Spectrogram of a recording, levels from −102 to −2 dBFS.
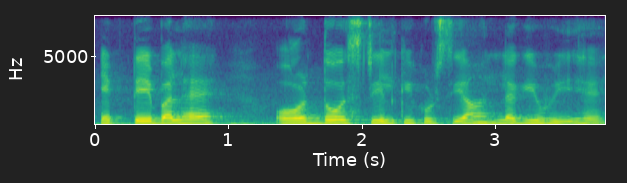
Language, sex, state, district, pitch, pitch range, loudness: Hindi, female, Punjab, Pathankot, 195 Hz, 180-205 Hz, -15 LUFS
